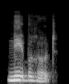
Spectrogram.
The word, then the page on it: neighbourhood: Indian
